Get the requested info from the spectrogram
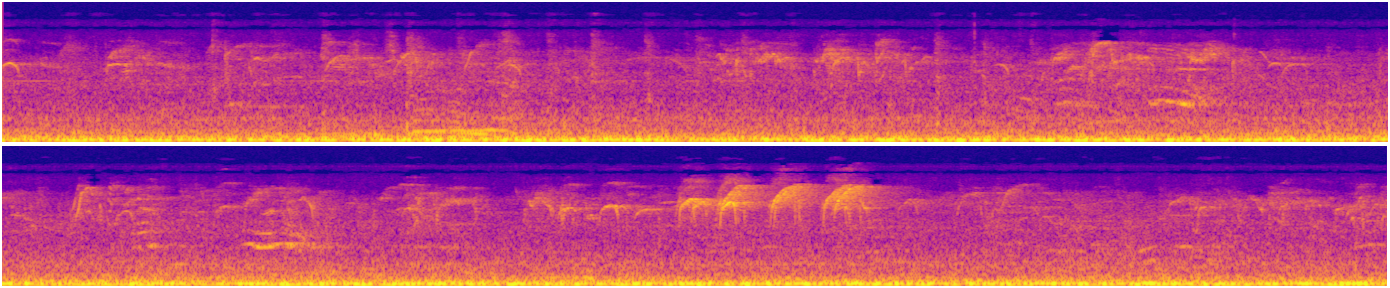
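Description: Outdoor ambience: a steady low rumble with scattered short, high chirps of small birds, and a quick run of chirps about ten seconds in.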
